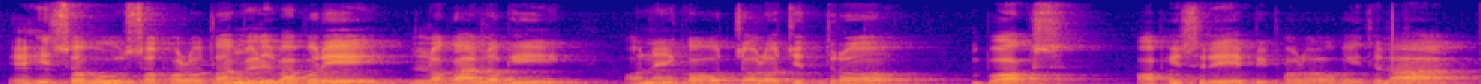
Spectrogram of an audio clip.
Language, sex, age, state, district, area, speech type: Odia, male, 60+, Odisha, Boudh, rural, read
